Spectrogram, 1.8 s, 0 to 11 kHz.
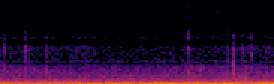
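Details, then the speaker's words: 2000 Oldsmobile Silhouette minivan at about 20–25 mph: deep growl under road rumble, pitch tracking wheel speed not engine rpm and persisting in neutral; probably worn drive axle hub bearing, later replaced. "5 miles per hour and I'm going to call it a a loud hum or a growl I know that it's not the engine the engine's pretty quiet and I noticed that the pitch of this growl or hum is relative to the speed of the vehicle wheel speed it's not relative to RPMs of the engine"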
